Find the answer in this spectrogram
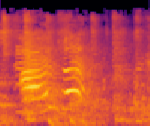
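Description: Children's voices: two loud, high-pitched cries with bending pitch in quick succession in the first second, over background music and children's chatter.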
